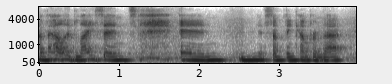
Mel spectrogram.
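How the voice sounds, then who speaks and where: A woman's voice: on the low side, little pitch movement, measured pace, a little mellow, muffled recording, slight background noise. A woman board member asking questions at a meeting, uncertain and conversational.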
